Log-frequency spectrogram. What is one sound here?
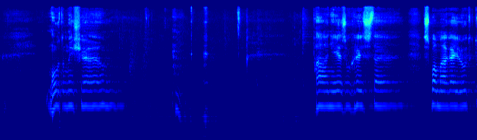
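An elderly man chants in a sung voice through a microphone, echoing in a large hall.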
